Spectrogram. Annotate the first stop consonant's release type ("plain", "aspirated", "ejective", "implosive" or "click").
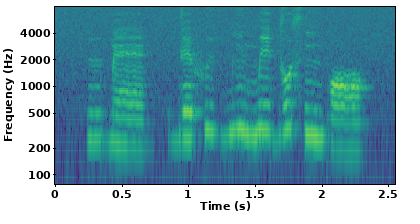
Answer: implosive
